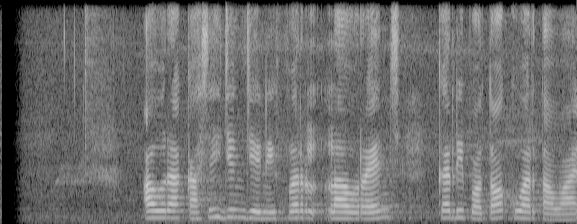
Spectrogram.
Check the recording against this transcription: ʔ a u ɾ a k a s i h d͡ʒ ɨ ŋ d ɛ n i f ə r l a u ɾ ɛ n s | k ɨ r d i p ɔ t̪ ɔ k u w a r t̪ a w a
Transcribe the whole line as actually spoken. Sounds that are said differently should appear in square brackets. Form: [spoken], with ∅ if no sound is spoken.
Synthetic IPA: ʔ a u ɾ a k a s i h d͡ʒ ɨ ŋ [d͡ʒ] ɛ n i f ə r l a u ɾ ɛ n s | k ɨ r d i p ɔ t̪ ɔ k u w a r t̪ a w a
